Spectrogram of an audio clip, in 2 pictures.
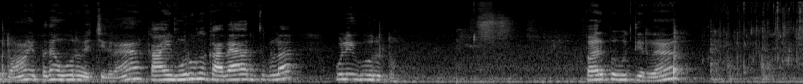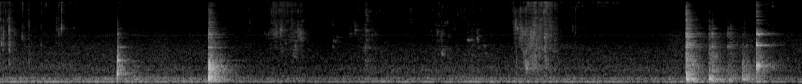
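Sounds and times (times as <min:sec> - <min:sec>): liquid food plopping and dripping: 0:07.0 - 0:08.8.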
